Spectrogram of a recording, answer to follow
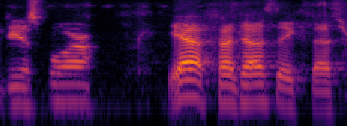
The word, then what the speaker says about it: Diaspora: Did I pronounce that right, Diaspora?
